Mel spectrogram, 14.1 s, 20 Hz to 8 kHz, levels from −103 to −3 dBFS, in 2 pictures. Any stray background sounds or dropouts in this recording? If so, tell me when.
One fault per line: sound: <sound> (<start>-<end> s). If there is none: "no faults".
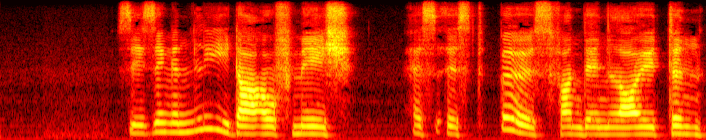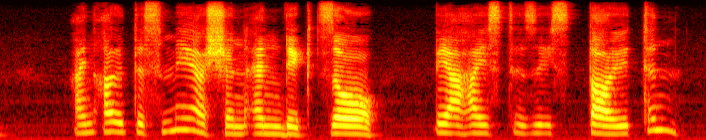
no faults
